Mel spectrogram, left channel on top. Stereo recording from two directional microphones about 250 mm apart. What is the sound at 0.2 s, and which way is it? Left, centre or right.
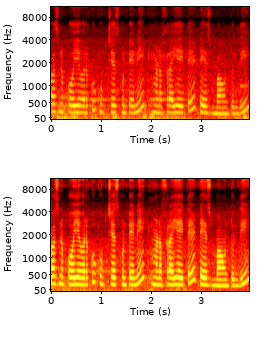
A woman's voice, right.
